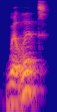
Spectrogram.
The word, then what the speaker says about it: Ouellette: Well, I mean, it's, when people who were, it's spelled Ouellette. So when people who had that surname left a French inflected region and went somewhere else, they became Willet, Oh, Willet.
